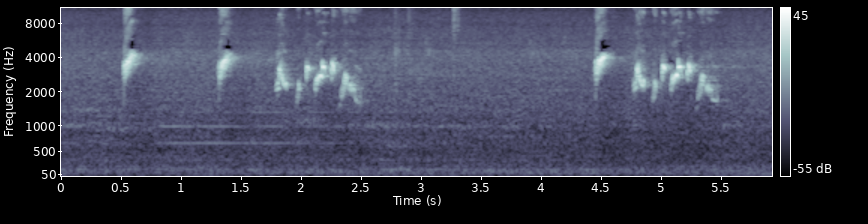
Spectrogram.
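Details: Red-whiskered bulbul (chào mào Sông Kon) in a song-training recording gives short, bright whistled phrases: clear rising notes followed by quick warbled runs, two bursts a few seconds apart, over a faint low hum.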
